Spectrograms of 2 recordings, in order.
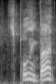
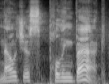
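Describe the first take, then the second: First: "back" pushed up higher for emphasis; higher emphatic repeat. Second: Said in the usual way. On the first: Real, not acted. Trader stressing to viewers that price is pulling back, higher. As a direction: repeat it higher to drive the point home.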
